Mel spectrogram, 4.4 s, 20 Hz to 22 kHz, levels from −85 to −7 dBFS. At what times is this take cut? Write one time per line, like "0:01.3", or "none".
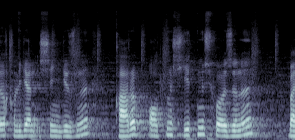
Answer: none

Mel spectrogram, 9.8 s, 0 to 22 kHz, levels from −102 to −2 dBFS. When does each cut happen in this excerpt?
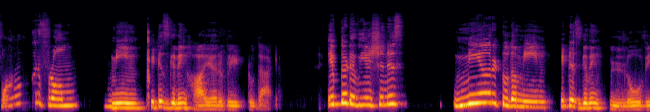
none

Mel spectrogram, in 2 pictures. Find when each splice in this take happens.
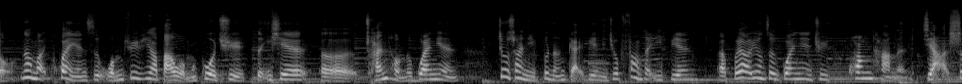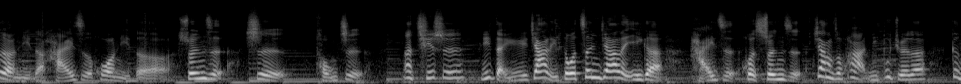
0:09.1

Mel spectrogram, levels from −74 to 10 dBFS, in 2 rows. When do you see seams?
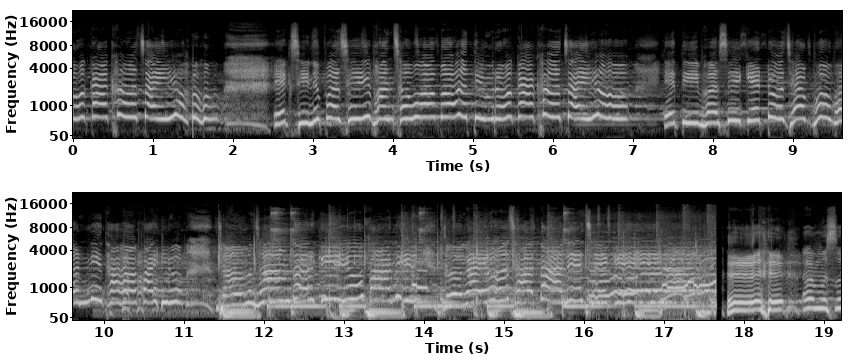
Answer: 0:17.7

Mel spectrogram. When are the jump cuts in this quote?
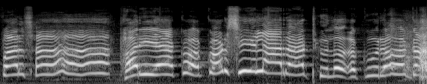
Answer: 0:01.1

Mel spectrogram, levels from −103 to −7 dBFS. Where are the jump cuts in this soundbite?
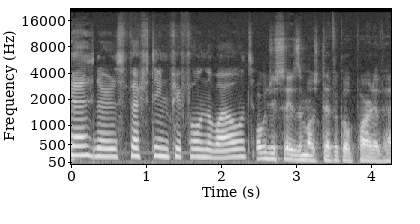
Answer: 0:02.4

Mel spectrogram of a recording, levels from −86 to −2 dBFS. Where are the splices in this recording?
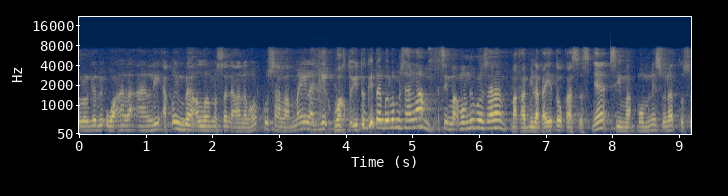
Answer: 0:03.8
0:05.4
0:06.5
0:08.0

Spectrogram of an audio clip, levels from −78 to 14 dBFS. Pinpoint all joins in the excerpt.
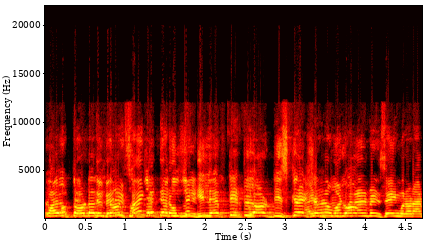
0:01.9

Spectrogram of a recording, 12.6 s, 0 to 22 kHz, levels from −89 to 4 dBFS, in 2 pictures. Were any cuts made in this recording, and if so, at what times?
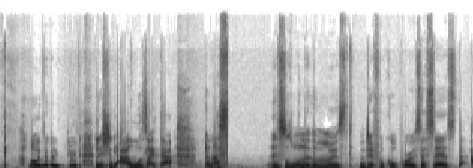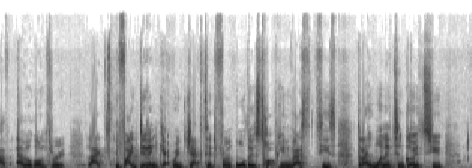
0:03.0
0:07.8

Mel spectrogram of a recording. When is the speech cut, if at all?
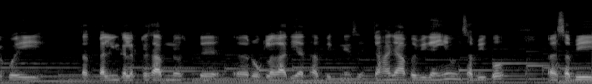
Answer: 0:03.7

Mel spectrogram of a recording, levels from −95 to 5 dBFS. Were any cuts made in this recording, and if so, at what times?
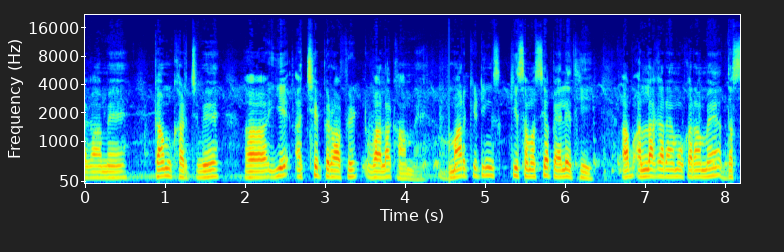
0:04.5

